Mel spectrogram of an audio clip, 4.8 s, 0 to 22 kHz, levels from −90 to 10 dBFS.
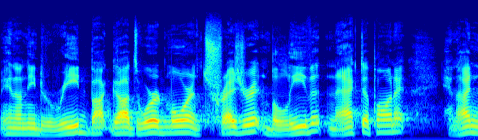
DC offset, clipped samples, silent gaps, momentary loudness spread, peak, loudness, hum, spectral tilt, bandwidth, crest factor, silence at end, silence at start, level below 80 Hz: under 0.1%; under 0.1%; none; 9 LU; -12 dBFS; -30 LUFS; none; -4.5 dB/octave; 13.5 kHz; 18 dB; 0 s; 0 s; -90 dBFS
